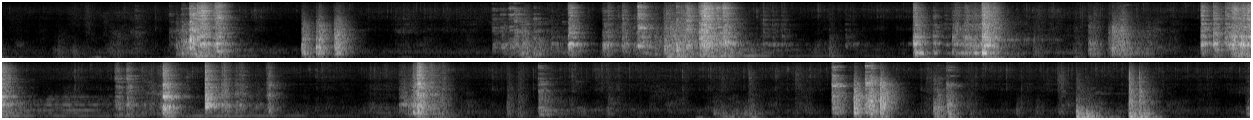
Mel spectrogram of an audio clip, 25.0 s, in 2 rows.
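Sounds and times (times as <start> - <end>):
faint steady high hiss: 0.0 - 24.9
cookware and utensils clattering while cooking eggs and bell peppers in a pan: 1.7 - 3.6, 4.9 - 15.4, 16.3 - 17.1, 17.8 - 18.4, 20.7 - 22.3.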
